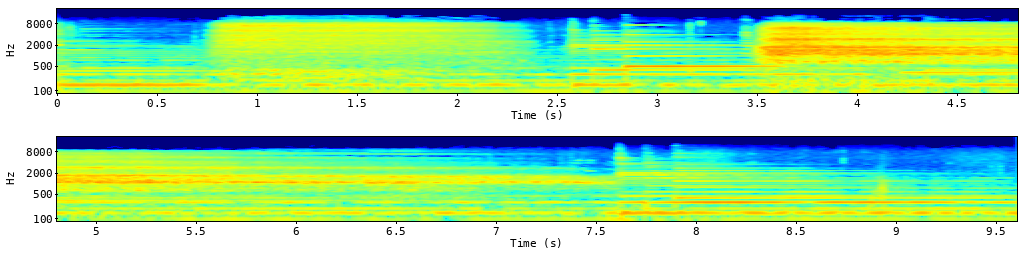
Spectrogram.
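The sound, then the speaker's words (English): A deep breath in and then out: a soft, airy inhale of under two seconds, a short pause, then a longer, fuller exhale, both over quiet, steady background music. “Fill up your chest and belly. Deep breath in and out.”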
